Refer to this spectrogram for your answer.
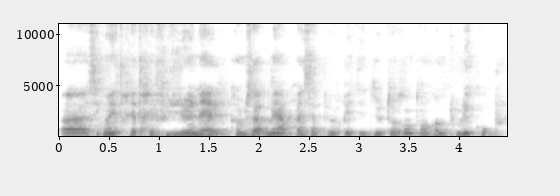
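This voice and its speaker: Her intonation is monotone and flat, and this woman speaks at a medium pitch. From France (Paris). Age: 20s. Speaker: animal vlogger. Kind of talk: casual self-introduction vlog. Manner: halting, many hesitations; searching for words, repetitive.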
